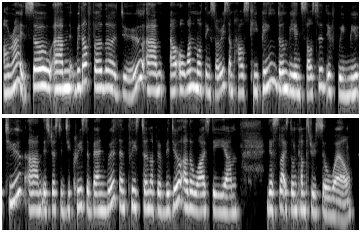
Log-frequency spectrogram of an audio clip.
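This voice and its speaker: A woman's voice: mid-range voice, moderate pace, dark tone. A woman hosting an online session, giving an informal introduction with hesitant asides. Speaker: session host, moderator. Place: video call.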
